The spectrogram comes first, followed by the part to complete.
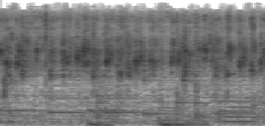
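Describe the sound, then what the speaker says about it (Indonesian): Egg pempek, a fried fish cake, frying in hot oil, a continuous bright crackling sizzle close by with a few soft low bumps of movement in the pan. "Ini aku goreng yang telur dulu"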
